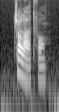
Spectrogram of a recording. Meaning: (a diagrammatic representation of a pedigree, illustrating the connections between a person's ancestors, offspring and other relatives)
- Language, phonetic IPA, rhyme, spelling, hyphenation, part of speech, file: Hungarian, [ˈt͡ʃɒlaːtfɒ], -fɒ, családfa, csa‧lád‧fa, noun, Hu-családfa.ogg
